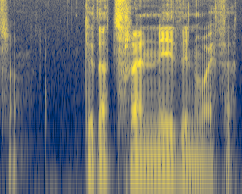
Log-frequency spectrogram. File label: "trennydd", Welsh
